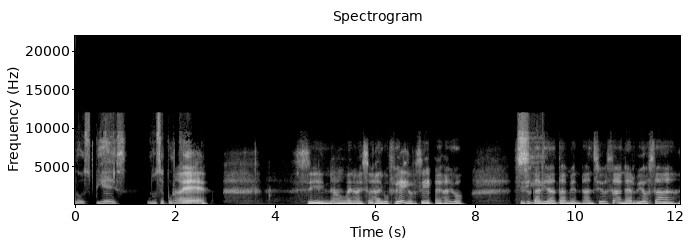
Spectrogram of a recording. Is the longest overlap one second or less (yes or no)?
no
